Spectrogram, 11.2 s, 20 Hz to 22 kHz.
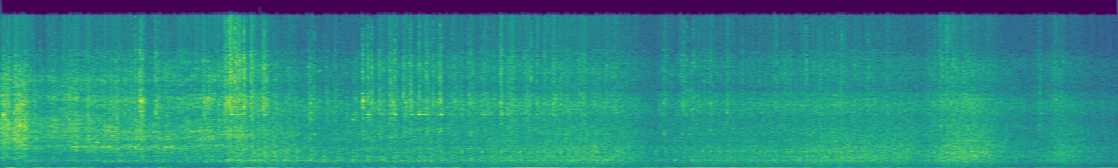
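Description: A 1970 Dodge Super Bee V8 with an aftermarket cam idles loudly and close, its low lumpy rumble loping unevenly with slight rises in revs, and no voices over it.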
